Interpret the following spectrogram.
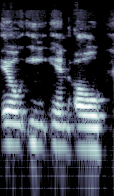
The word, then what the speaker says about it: Lenoble: But make sure you follow Tom Lenoble. That's Lenoble, just like it's spelled on the screen, so you can connect with him.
